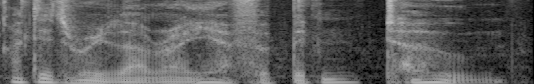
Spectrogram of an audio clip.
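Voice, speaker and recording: Male ASMR game streamer, extremely low gravelly register, husky, murmured play-by-play to himself. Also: expressive, moderate pace, mellow. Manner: low-key, murmuring to himself while playing. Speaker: gaming streamer. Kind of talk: soft-spoken ASMR game playthrough commentary. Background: keyboard typing and mouse clicks.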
